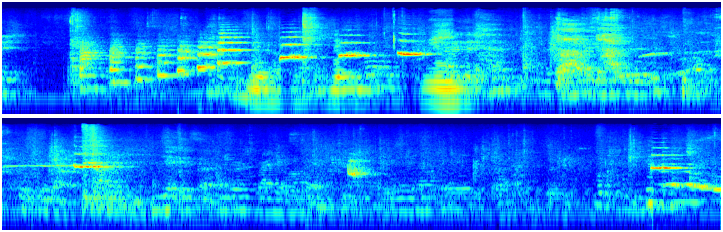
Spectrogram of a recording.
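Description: A trumpet plays short jazz phrases, with a run of rising notes in the first few seconds and a rising slide near the middle. Talk comes in between the phrases.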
